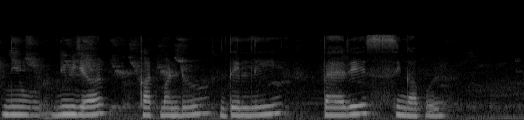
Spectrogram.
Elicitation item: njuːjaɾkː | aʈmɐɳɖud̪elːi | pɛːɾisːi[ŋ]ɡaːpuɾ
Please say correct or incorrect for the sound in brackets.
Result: correct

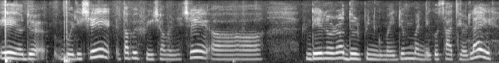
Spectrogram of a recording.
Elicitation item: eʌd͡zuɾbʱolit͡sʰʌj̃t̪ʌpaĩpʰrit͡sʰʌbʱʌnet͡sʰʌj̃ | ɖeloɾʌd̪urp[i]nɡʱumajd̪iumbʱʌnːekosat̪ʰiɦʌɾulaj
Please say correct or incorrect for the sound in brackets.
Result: correct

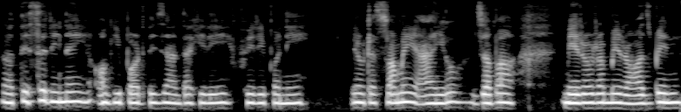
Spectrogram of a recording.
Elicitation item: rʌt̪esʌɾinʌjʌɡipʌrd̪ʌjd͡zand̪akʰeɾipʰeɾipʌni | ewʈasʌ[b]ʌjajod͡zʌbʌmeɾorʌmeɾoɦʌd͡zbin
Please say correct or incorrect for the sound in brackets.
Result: incorrect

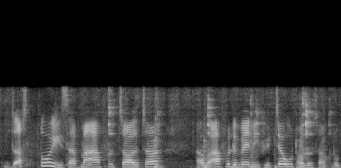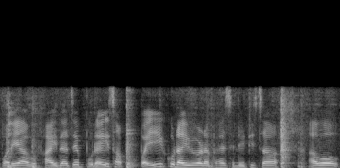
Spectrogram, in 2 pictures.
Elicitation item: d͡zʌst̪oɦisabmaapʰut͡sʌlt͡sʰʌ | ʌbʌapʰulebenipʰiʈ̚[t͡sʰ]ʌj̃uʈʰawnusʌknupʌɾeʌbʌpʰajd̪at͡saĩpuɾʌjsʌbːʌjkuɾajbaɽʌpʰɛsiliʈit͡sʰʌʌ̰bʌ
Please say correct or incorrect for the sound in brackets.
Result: incorrect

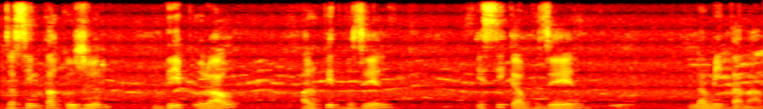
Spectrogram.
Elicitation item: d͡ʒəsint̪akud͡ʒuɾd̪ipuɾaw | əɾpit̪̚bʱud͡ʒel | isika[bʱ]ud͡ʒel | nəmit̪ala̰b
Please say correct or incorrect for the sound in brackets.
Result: correct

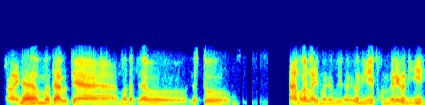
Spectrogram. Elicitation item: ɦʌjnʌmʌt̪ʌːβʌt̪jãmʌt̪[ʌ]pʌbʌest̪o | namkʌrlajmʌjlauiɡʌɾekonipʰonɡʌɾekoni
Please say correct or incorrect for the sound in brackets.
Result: correct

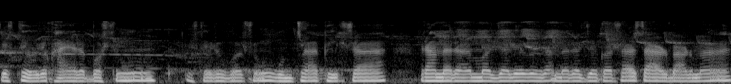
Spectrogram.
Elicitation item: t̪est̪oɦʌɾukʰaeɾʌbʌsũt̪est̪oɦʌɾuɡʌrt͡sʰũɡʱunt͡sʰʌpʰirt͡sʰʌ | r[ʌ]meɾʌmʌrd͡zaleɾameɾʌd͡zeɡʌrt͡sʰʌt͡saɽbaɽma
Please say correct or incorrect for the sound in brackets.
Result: incorrect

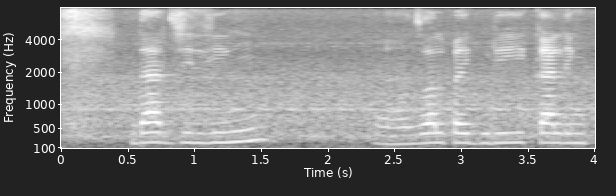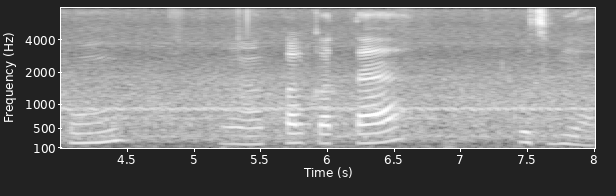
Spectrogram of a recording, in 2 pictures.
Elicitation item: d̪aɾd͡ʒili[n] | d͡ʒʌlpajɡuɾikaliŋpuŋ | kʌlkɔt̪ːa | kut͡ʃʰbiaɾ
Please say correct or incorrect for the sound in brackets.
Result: incorrect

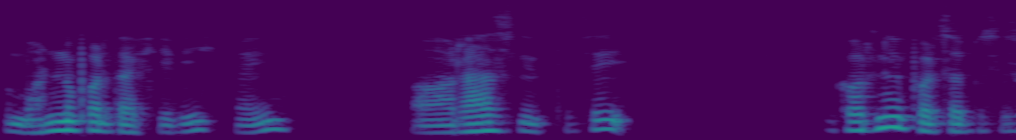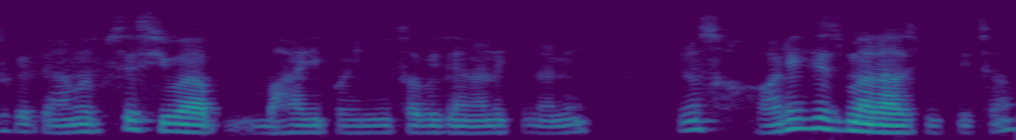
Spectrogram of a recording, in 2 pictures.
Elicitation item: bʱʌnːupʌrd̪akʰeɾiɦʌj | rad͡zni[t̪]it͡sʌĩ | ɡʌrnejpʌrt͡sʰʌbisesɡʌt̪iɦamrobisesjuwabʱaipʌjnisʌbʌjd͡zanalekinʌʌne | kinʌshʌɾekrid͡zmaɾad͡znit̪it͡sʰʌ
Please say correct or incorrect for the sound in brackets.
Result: correct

